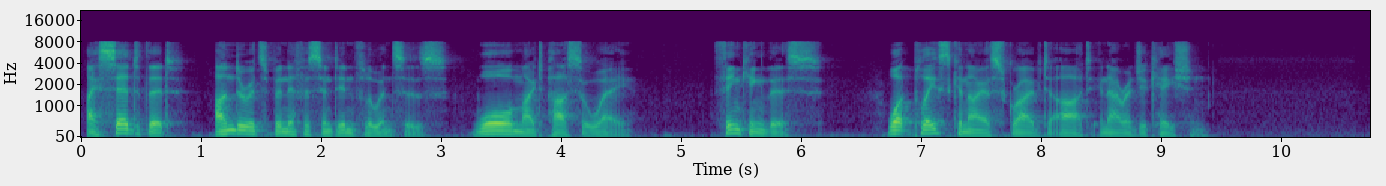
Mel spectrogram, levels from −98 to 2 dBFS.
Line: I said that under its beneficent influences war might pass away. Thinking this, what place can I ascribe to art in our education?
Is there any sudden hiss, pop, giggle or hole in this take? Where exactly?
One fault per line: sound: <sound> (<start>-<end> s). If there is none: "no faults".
no faults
